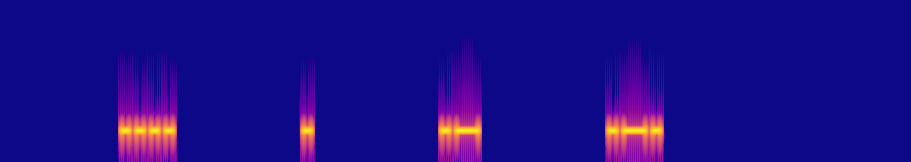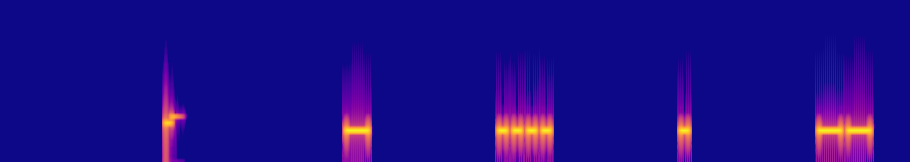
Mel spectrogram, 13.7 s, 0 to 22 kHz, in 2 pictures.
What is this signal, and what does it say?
Morse code, heard as a keyed tone, about 22 wpm, spaced as for 8 wpm, 700 Hz. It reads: HEAR THEM
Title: 6x Character Spacing - Top 500 Words - 22wpm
